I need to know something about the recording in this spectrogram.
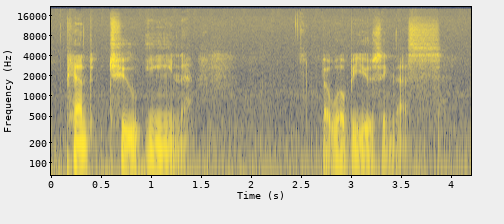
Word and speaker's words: pent-2-ene: So this would be pronounced pent-2-ene, but we'll be using this.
